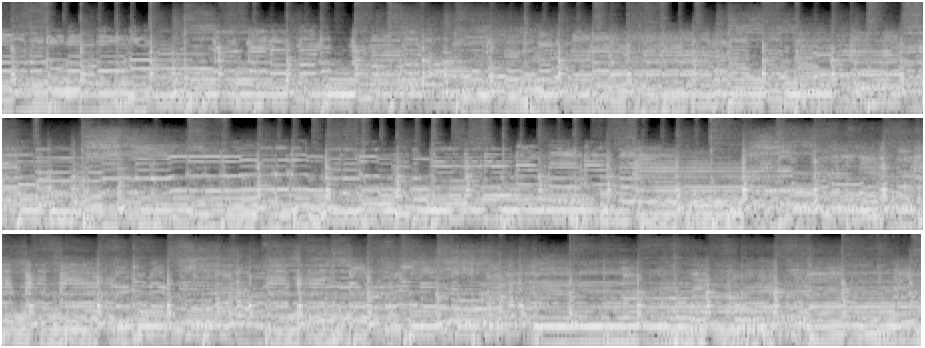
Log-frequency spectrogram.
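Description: Live rock band playing an instrumental passage: electric guitar over a drum kit, with no singing.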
